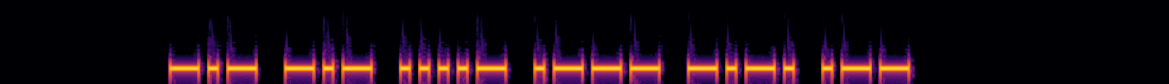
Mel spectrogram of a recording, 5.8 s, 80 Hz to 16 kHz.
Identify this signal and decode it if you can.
Morse code, heard as a keyed tone, about 25 wpm, 700 Hz. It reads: KK4JCW
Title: USA Call Signs - 6 Characters - Repeated 2x - 25wpm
